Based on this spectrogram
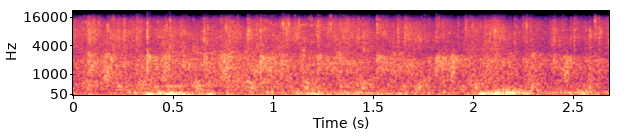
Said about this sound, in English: Why don't we welcome Will? Give him a round of applause.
